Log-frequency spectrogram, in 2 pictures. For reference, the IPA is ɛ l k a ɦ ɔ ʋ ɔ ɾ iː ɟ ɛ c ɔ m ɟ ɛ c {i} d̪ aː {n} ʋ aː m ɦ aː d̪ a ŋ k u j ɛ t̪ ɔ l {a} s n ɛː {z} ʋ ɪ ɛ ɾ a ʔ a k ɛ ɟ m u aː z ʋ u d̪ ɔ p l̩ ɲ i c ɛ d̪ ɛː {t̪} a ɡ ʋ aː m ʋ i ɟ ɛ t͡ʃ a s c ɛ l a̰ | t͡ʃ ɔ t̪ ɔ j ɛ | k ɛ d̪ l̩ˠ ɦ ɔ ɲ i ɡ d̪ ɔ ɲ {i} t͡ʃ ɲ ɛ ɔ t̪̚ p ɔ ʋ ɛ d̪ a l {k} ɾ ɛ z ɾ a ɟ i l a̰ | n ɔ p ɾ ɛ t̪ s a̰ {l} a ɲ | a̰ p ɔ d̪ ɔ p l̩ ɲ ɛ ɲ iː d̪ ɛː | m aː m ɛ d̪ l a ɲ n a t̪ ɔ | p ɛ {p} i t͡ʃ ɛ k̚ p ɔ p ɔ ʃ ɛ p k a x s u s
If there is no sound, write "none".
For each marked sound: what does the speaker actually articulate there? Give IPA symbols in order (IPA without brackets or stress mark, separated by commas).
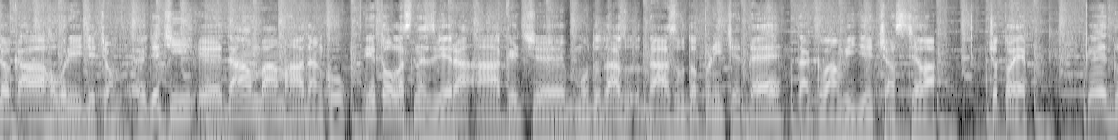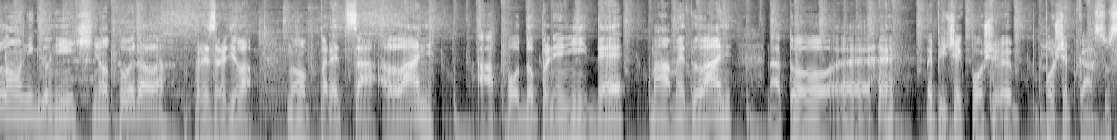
i, m, ɛ, z, t̪, i, p, l, p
